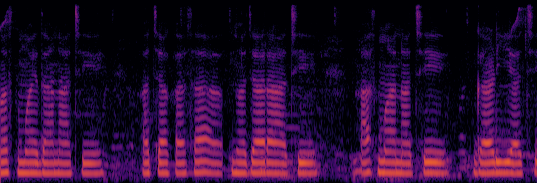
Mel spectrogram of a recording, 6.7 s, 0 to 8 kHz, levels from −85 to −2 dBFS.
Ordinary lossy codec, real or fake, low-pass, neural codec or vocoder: none; real; 7.2 kHz; none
